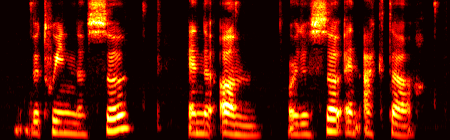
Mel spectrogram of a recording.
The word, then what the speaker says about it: homme: When you have a masculine, so it should be ce for homme and acteur that are masculine, but homme technically starts with a vowel because the H is silent.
